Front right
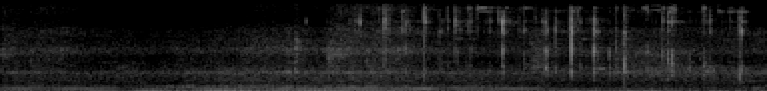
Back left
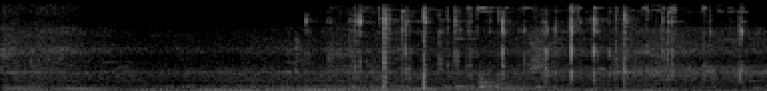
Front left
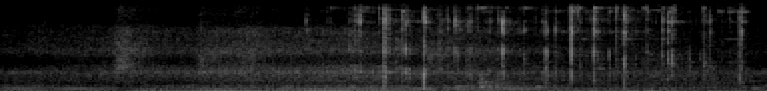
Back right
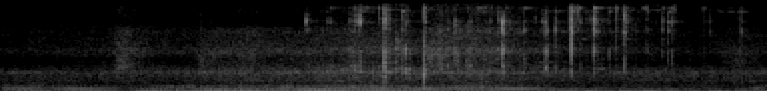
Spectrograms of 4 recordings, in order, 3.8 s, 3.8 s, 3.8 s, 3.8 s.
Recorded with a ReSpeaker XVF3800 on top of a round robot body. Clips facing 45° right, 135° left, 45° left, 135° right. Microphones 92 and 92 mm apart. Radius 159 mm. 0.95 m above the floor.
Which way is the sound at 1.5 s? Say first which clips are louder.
Back left 1 dB, back right 1 dB; 125° left.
